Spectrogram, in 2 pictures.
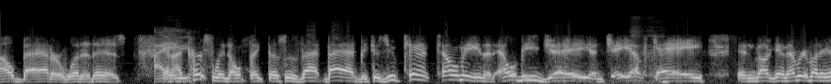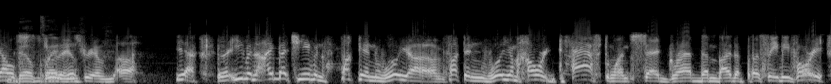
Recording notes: Phone calls.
